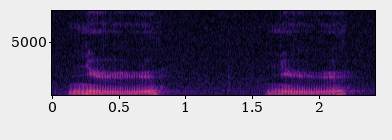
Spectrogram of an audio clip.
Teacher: pronounced e with rounded lips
